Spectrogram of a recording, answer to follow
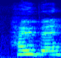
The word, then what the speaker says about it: Holborn: Holborn has got a silent L, much like other words like salmon, almond.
